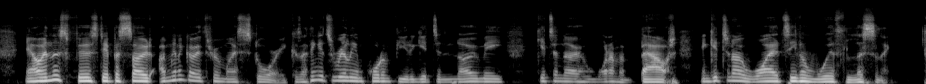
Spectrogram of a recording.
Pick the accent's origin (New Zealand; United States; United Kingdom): New Zealand; also born or lived in Saudi Arabia; I was in New Zealand. I'm a New Zealander. I'm a Kiwi. I was born over here.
